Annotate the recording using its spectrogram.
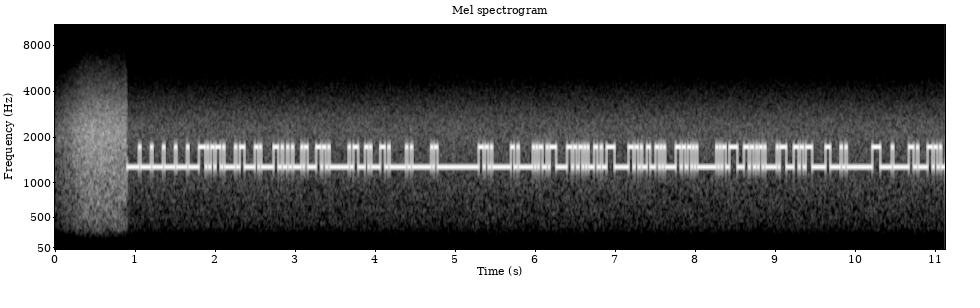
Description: RTTY (50 baud, 450 Hz shift), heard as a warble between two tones, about 1500 Hz centre. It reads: AGN? AGN? PSE RPT UR RST DE OM5N …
